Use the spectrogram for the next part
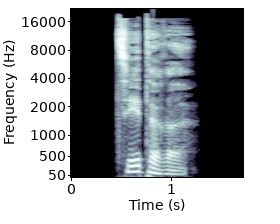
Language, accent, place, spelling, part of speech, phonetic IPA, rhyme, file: German, Germany, Berlin, zetere, verb, [ˈt͡seːtəʁə], -eːtəʁə, De-zetere.ogg
- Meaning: inflection of zetern: 1. first-person singular present 2. first-person plural subjunctive I 3. third-person singular subjunctive I 4. singular imperative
